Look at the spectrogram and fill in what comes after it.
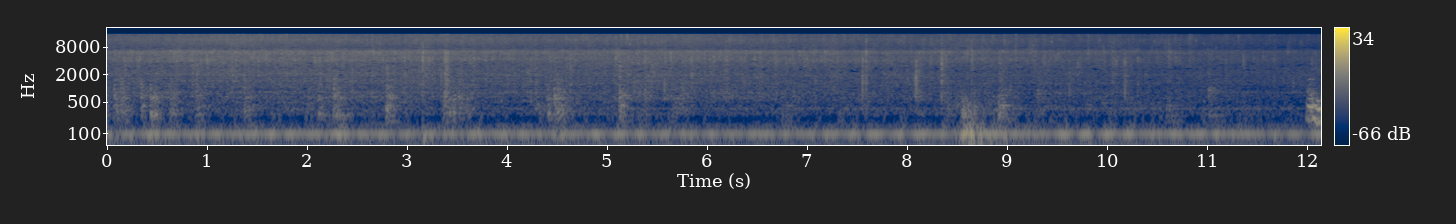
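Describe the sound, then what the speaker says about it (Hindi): Ginger garlic paste fries in a pan with already-fried onions for a dahi aloo curry, giving a steady close sizzle with scattered crackles and soft stirring clicks, unbroken and with no talk. "और इसे भी इसमें फ्राई होने देते हैं।"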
